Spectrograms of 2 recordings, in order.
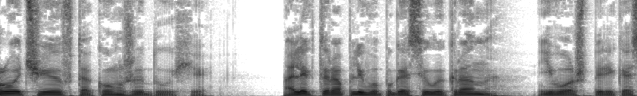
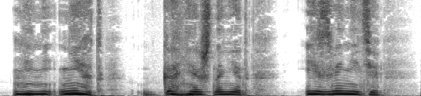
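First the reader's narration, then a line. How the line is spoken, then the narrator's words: Frightened girl babbling. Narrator (Russian): испуганно залопотала девушка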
